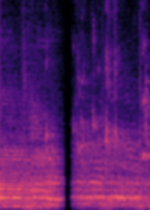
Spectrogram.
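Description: Basketball game ambience in an arena: a steady bed of background noise with a few sustained tones, no commentary. It drops out completely for a moment a little before halfway, then carries on.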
